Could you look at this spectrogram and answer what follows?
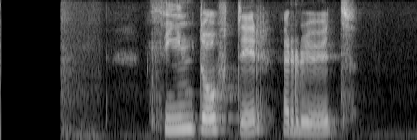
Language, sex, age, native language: Icelandic, male, 9, Icelandic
